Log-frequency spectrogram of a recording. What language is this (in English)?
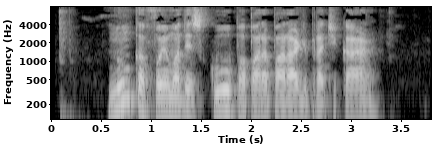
Portuguese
